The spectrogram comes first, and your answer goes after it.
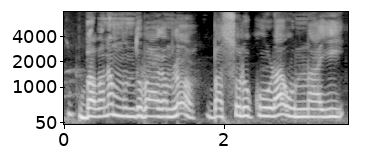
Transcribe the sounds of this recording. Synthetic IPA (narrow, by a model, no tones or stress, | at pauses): bʱɐʋɐnɐmːund̪ubʱaːɡɐmlo̞ːbɐsːulukuːɽaːunːaːji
